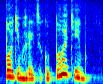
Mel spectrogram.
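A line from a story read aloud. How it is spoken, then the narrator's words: Exclamation. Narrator (Ukrainian): вигукнув Санько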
